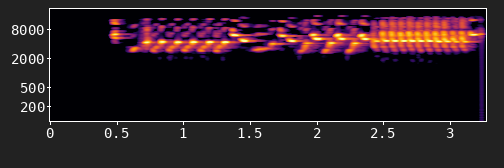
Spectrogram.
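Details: European goldfinch on a song tape, starting after a half-second of silence. The bird gives a hurried, tinkling twitter that grows into a sustained, buzzy rolling trill to the end.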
